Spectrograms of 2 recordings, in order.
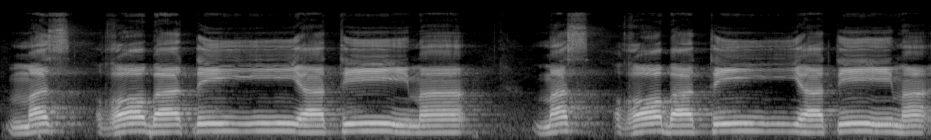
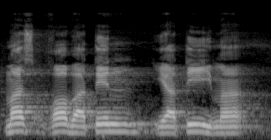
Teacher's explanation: dibaca dengan dengung sepanjang 2 harokat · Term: idgham bi gunnah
